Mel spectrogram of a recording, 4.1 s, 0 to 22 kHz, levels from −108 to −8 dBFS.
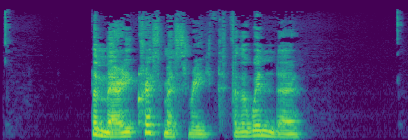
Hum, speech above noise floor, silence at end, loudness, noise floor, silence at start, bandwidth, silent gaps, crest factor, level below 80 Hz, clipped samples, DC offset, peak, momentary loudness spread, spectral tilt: none; 66 dB; 1.05 s; -22 LUFS; -88 dBFS; 0.05 s; 16 kHz; none; 20 dB; -60 dBFS; under 0.1%; under 0.1%; -4 dBFS; 11 LU; -5 dB/octave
